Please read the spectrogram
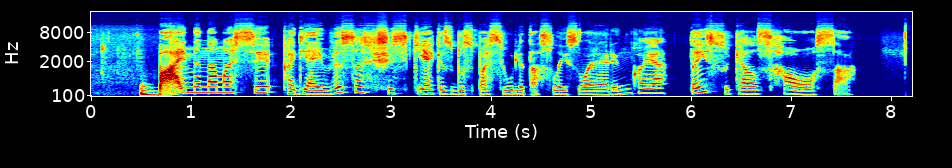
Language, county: Lithuanian, Panevėžys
